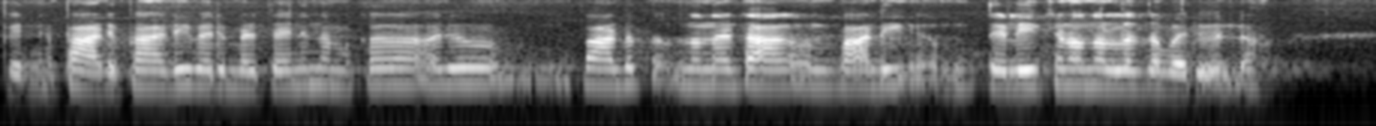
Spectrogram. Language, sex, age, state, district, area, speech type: Malayalam, female, 45-60, Kerala, Alappuzha, rural, spontaneous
